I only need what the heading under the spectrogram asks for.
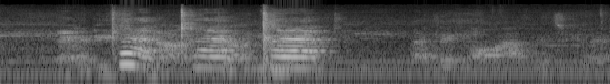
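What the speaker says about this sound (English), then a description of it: "Clap, clap, clap." A young girl claps her hands in a short burst of soft claps, close by, while an adult voice chants and encourages her over the top.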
